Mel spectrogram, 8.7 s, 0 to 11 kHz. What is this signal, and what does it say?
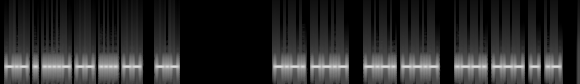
Morse code, heard as a keyed tone, about 33 wpm, 700 Hz. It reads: KE4MHM K CQ CQ POTA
